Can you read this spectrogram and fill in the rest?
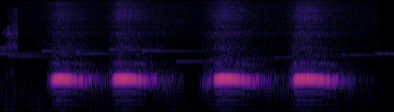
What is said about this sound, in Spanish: Ya, pero se nos está arrancando la lechuza.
